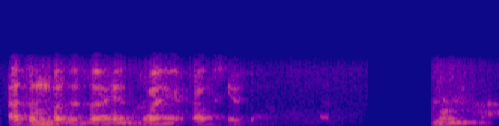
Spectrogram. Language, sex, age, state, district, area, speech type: Manipuri, male, 30-45, Manipur, Imphal West, rural, conversation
